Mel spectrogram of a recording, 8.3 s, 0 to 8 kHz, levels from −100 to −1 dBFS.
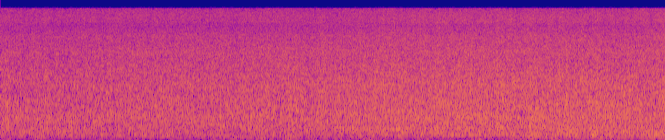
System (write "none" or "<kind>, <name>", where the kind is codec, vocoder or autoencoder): none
